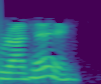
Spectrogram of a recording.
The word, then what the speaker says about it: Radhe: And how do you pronounce R-A-D-A-T? How do you pronounce that? – Oh, Radhe.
